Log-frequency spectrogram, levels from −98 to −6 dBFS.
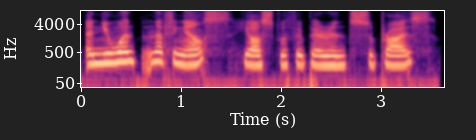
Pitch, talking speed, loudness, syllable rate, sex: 215 Hz, 165 wpm, -19 LUFS, 4.9 syllables/s, female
